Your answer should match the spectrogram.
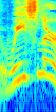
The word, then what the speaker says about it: Weisler: Is it Weisler or Weasler? Is it like? It's Weisler. Weisler. Yep. Okay. Yep. Weisler. The I is silent.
